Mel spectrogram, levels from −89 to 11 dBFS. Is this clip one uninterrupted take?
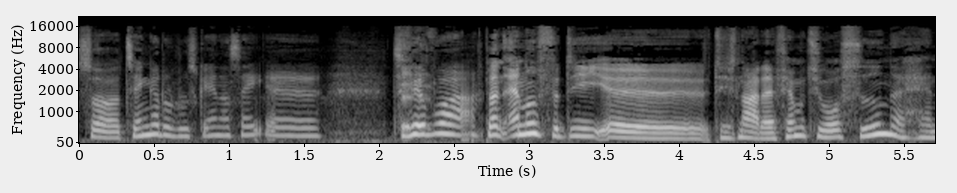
no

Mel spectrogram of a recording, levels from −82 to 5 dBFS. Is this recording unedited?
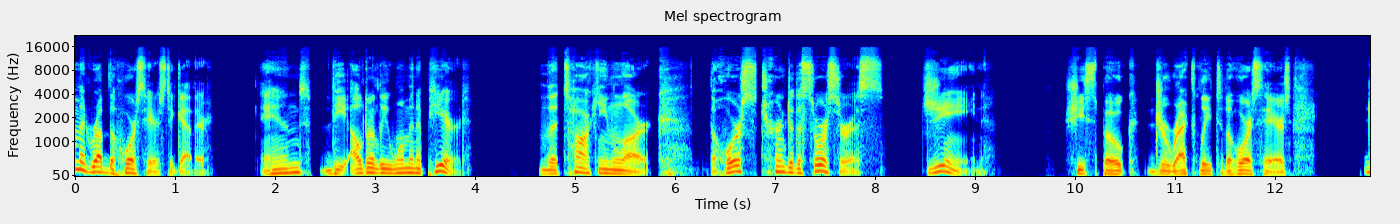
no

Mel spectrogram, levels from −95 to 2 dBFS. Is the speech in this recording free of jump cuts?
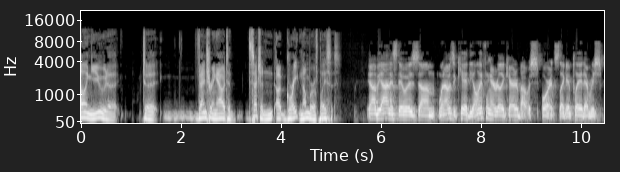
yes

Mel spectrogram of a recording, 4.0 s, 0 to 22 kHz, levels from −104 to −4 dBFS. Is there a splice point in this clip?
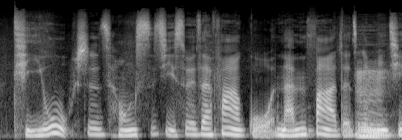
no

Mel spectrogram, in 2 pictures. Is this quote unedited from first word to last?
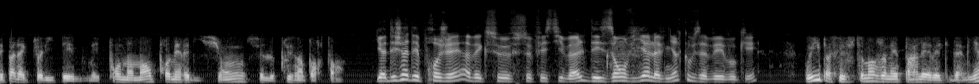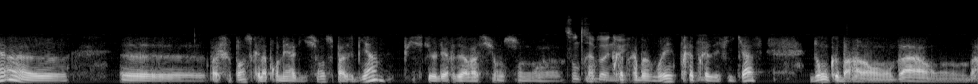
no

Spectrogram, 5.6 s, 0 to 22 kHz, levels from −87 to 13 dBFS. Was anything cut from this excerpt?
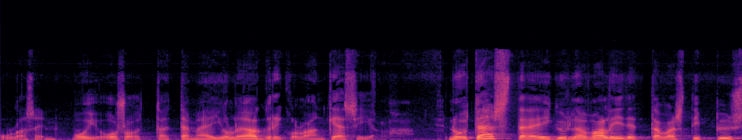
yes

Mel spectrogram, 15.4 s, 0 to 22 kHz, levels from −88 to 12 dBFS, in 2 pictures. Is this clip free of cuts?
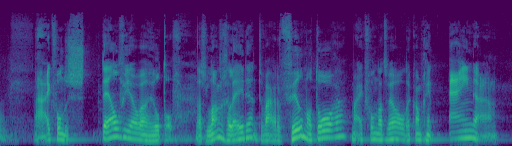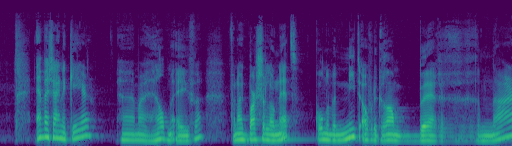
yes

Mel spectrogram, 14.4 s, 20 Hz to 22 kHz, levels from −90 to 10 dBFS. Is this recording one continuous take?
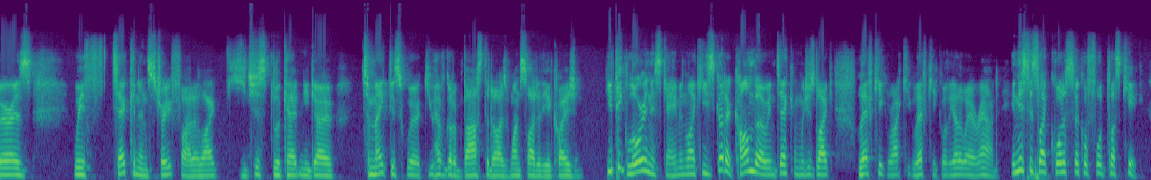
no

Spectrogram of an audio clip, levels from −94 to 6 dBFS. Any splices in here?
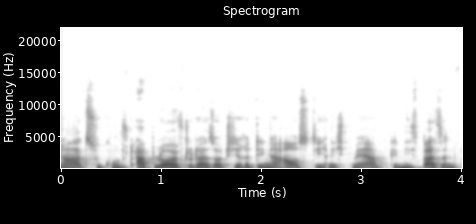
yes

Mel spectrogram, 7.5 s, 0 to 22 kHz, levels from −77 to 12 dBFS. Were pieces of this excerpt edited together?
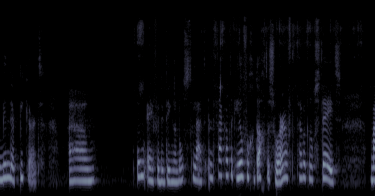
yes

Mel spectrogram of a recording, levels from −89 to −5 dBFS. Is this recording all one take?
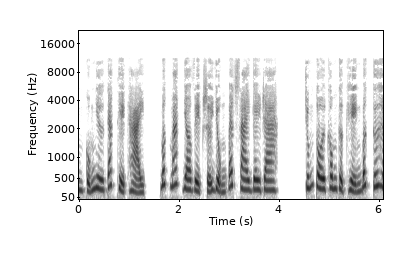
no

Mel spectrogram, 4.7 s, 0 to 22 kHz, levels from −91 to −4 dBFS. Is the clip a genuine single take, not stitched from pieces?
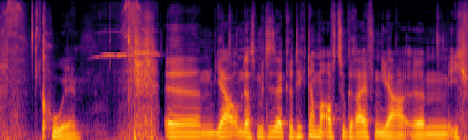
yes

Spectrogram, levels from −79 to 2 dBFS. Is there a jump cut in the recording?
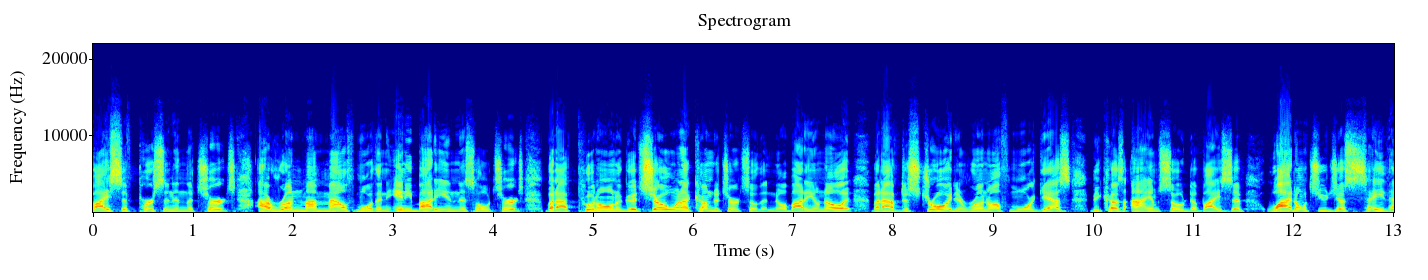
no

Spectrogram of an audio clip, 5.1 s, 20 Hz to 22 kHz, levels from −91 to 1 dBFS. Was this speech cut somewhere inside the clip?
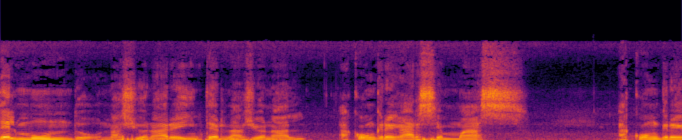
no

